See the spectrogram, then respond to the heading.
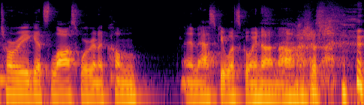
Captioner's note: laughs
